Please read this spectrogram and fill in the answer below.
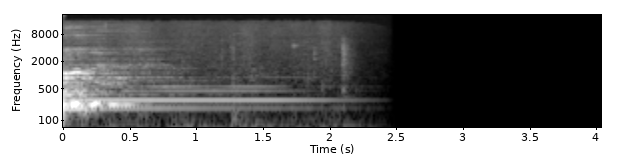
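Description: The last strummed chord on an acoustic guitar ringing out and dying away, gone about two seconds in.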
